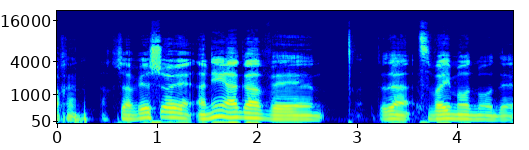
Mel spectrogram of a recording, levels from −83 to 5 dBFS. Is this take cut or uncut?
cut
